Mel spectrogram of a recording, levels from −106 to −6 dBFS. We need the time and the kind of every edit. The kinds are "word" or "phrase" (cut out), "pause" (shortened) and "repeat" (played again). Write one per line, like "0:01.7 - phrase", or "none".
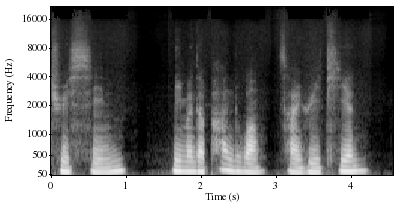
0:01.3 - pause
0:02.9 - pause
